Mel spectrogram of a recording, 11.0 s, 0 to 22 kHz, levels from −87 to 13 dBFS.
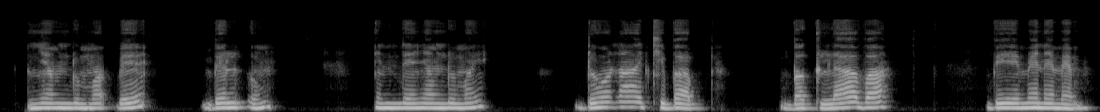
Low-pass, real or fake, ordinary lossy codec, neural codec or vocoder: none; fake; none; vocoder, 22.05 kHz, 80 mel bands, Vocos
